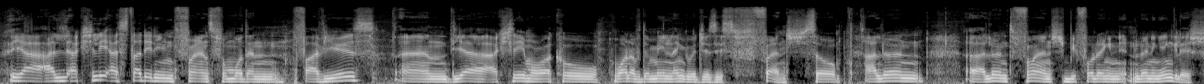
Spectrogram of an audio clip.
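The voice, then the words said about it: Slight French accent. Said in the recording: “I detect a very beautiful French accent there ... I have this little French accent”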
